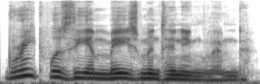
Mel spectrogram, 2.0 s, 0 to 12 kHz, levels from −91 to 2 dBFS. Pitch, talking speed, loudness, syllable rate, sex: 145 Hz, 185 wpm, -14 LUFS, 5.7 syllables/s, male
